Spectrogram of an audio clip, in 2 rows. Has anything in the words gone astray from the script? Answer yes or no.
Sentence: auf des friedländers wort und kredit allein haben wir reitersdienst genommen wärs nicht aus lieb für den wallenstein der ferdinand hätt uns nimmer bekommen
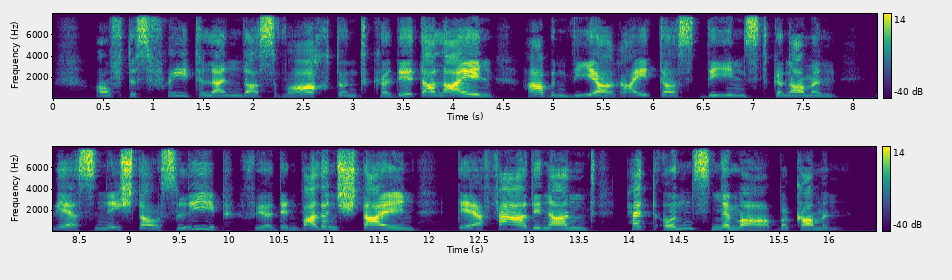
no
